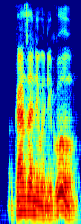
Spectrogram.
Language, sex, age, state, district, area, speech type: Nepali, male, 60+, West Bengal, Darjeeling, rural, spontaneous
